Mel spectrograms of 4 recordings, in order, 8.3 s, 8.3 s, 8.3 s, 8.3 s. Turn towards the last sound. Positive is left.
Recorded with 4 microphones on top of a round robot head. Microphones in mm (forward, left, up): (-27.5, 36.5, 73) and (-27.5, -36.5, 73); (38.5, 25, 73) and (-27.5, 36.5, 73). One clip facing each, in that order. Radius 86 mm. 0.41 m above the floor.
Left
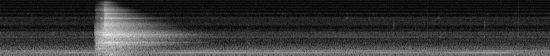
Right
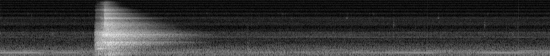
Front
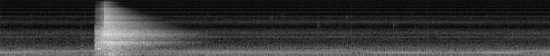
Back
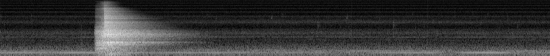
turn(degrees=-25)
